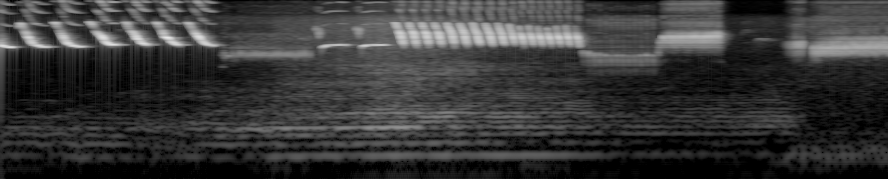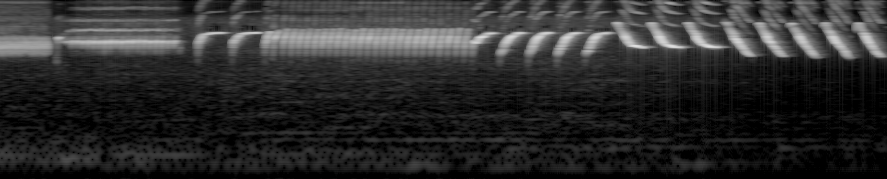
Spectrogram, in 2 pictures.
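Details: Belgian canary singing a training song for young canaries: varied phrases of rapid down-slurred whistles, buzzy trills and sustained rattling tours, switching pitch every second or two, with faint low hum beneath.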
